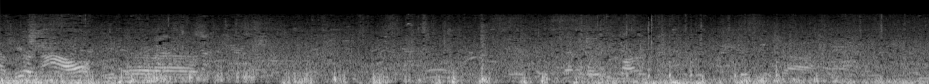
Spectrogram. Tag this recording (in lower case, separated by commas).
speech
